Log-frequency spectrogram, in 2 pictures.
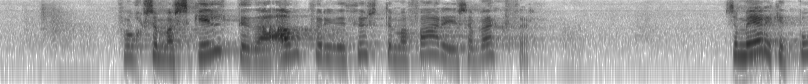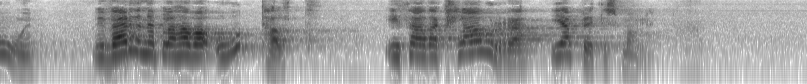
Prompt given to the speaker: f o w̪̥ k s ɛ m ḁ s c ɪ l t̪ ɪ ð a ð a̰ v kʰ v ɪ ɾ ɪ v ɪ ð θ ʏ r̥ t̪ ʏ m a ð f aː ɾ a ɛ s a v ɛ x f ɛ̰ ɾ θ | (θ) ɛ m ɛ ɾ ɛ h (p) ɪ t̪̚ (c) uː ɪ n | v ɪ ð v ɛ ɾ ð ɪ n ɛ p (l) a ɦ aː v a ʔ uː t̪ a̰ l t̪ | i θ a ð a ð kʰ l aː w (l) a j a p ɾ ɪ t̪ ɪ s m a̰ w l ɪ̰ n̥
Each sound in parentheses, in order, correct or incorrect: incorrect: s, incorrect: c, incorrect: p, correct, incorrect: ɾ

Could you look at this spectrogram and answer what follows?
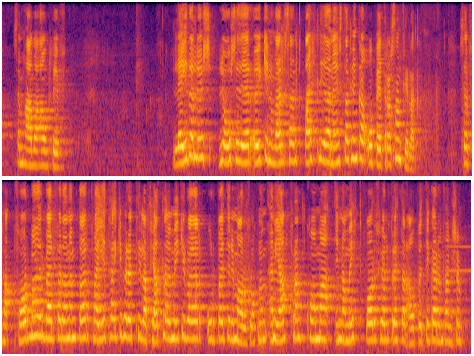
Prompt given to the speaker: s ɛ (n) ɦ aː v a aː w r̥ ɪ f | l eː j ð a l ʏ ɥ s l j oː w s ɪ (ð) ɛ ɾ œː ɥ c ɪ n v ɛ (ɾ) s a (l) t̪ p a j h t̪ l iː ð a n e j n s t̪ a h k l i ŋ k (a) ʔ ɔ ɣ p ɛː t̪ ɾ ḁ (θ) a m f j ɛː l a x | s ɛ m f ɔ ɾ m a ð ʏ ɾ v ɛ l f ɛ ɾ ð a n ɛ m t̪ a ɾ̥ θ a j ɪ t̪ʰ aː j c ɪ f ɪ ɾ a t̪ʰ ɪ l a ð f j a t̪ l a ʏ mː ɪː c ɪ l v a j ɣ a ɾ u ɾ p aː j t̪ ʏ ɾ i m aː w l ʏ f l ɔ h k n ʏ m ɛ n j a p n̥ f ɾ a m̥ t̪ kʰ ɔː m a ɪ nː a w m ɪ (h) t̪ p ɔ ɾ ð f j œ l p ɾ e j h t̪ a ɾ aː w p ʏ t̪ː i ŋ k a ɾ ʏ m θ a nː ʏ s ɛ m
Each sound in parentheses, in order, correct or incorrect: incorrect: m, correct, incorrect: l, correct, correct, incorrect: s, correct

